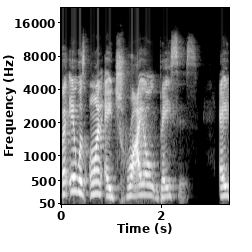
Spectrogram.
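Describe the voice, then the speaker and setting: Loud and animated, a woman speaks at a medium pitch with very wide pitch swings and vocal fry. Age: 50s. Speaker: YouTube commentary host. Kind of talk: casual commentary livestream.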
